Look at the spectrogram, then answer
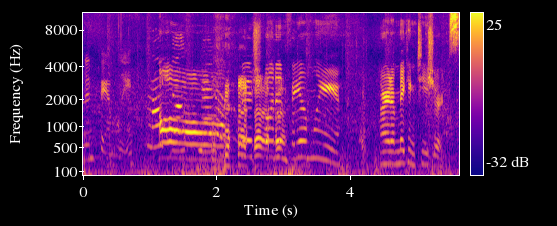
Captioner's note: chuckling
